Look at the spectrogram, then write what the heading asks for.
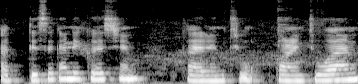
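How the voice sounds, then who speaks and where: A woman's medium-pitched voice with a non-native accent, fairly even intonation and a moderate pace. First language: not English. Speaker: online tutor. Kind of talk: tutorial.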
